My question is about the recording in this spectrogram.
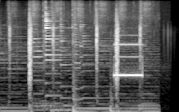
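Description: An answering machine beep before a message: a single steady mid-high electronic tone of under half a second rings out over a thumping musical beat, followed by a brief near-silence.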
